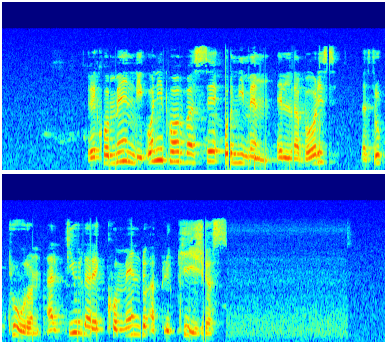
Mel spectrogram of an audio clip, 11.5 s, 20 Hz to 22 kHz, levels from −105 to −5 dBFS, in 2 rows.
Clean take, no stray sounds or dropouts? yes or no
yes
